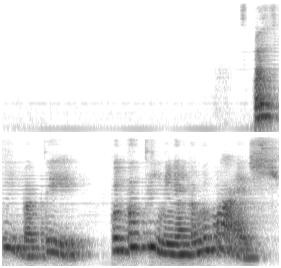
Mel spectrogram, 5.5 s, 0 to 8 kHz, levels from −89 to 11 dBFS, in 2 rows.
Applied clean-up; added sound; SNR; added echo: neural mask model DeepFilterNet 3.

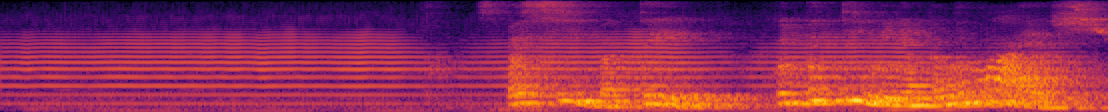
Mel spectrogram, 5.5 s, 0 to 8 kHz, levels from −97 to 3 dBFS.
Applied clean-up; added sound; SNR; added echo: none; Trumpet; 15 dB; reverberation time 1.1 s.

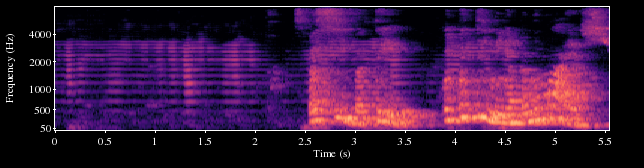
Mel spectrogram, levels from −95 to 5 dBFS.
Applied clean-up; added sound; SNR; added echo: classical method WPE with log-MMSE.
